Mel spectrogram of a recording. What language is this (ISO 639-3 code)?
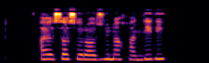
pus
